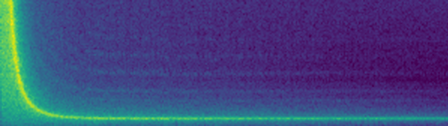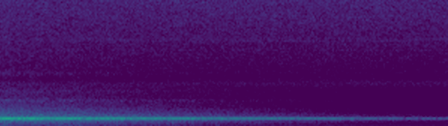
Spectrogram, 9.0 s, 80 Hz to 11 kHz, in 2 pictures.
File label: NOISE SHOT; Best Service Alpha Dance vol.2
